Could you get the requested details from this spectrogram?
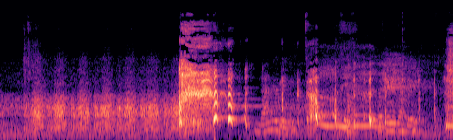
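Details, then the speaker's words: Fetal heartbeat on Doppler at a woman's first prenatal appointment early in pregnancy; fast rhythmic whooshing pulses, then laughter and voices in a small room. "Holy shit. What is that? The heartbeat. We're gonna hear it now."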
